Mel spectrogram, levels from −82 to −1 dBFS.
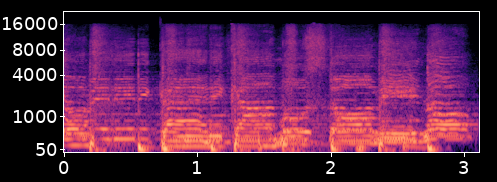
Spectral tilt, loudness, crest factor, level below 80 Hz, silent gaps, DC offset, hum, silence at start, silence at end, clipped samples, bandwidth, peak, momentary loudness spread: -5 dB/octave; -19 LUFS; 12 dB; -30 dBFS; none; under 0.1%; none; 0 s; 0 s; under 0.1%; 16.5 kHz; -6 dBFS; 3 LU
